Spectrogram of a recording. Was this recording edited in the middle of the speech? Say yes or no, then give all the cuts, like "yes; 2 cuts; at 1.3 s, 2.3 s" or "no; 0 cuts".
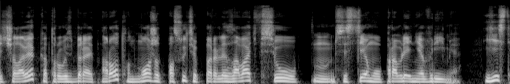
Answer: no; 0 cuts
